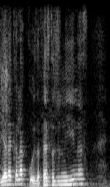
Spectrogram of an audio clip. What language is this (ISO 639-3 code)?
por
